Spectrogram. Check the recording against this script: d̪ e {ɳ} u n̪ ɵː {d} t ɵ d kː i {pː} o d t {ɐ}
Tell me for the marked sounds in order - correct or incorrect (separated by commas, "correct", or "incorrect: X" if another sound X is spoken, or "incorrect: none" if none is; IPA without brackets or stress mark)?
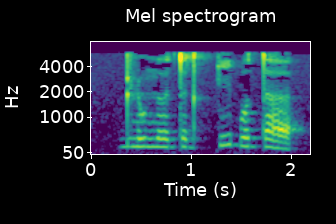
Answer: correct, correct, incorrect: ɓ, correct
